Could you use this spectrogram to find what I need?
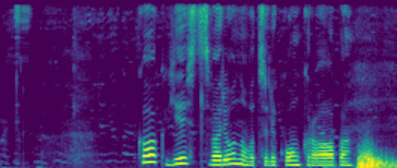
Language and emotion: Russian, sad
